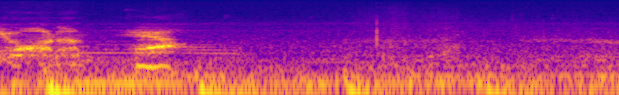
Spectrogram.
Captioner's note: whispering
